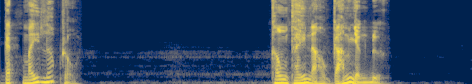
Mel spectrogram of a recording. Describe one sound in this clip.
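An elderly man speaks calmly and slowly into a microphone, with pauses.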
